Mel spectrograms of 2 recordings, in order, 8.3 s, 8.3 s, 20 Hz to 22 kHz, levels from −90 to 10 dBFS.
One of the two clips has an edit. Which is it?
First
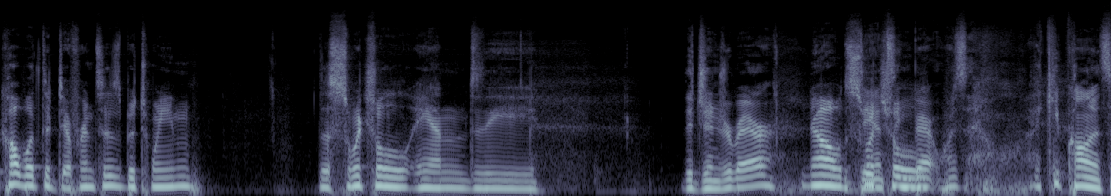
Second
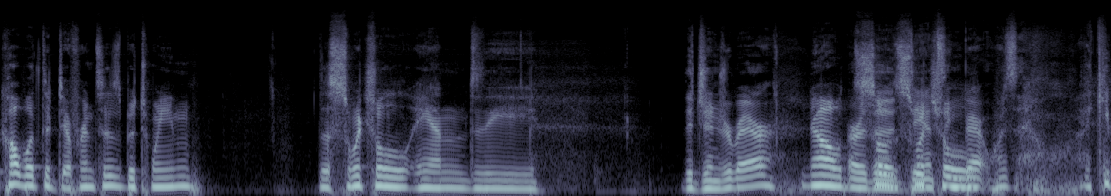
first; 1 cut; at 6.3 s

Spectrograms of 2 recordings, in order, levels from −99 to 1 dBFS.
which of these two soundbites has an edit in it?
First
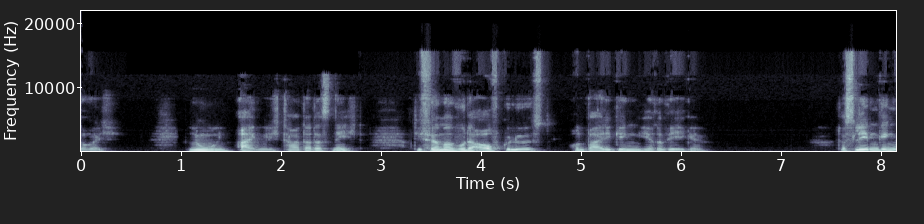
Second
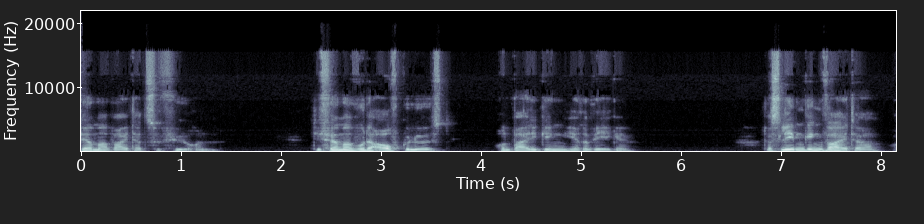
first; 3 cuts; at 0.9 s, 3.3 s, 4.8 s

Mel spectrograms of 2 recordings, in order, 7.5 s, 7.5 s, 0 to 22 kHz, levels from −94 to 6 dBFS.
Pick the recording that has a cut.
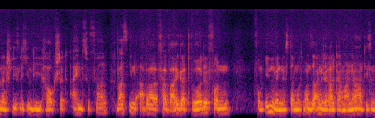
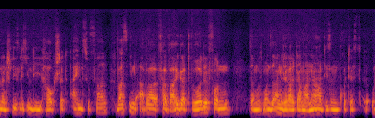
second; 1 cut; at 5.0 s

